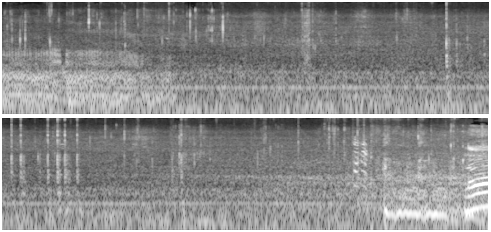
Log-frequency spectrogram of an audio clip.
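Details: Hungry cat outdoors, eating cut fish, with a low murmur of meowing early on and then a loud, drawn-out rising meow near the end. A steady hum of traffic and scattered clicks run underneath throughout.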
